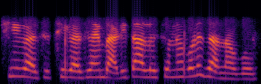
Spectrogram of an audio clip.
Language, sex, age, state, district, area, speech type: Bengali, female, 18-30, West Bengal, Darjeeling, rural, conversation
